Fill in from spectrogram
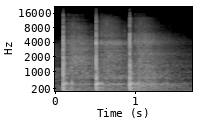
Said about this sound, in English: And so Jesus says, "I come. I stand at the door and knock." How does he knock?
